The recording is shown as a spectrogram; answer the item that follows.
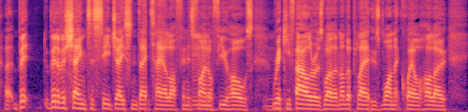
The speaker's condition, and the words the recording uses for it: No condition.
